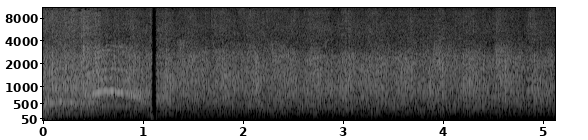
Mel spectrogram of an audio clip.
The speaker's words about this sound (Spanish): Dele palmas a Cristo.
